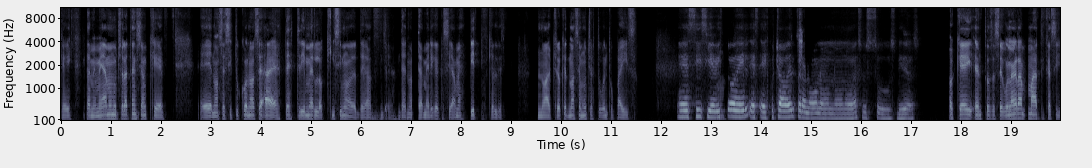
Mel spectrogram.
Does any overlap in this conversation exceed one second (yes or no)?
no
